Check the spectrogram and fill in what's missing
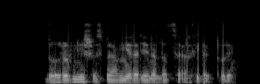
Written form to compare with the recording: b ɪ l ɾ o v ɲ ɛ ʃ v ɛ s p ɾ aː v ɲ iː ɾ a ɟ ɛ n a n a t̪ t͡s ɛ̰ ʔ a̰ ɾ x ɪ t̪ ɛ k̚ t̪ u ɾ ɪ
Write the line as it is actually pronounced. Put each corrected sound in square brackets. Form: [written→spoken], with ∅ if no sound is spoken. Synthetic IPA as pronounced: b ɪ l ɾ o v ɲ ɛ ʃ v ɛ s p ɾ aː v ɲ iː ɾ a ɟ ɛ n a [n→d] a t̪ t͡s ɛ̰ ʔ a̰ ɾ x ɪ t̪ ɛ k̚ t̪ u ɾ ɪ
